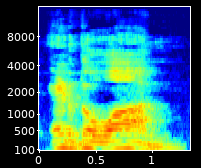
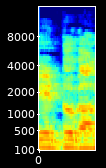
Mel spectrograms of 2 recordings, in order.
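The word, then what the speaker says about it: Erdoğan: তার নাম Recep Tayyip এরদোয়ান। উচ্চারণটা মনে রাখবেন, অনেকে এরদোগান বলেন, ভুল বলেন।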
